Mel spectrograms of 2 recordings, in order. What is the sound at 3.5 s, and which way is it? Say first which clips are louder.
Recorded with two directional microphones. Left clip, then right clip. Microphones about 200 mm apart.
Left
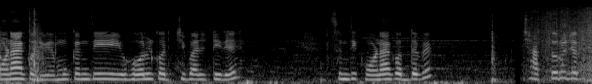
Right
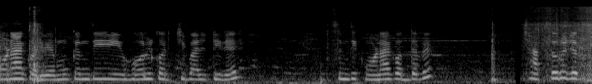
Speech: left 5 dB; 60° left (ahead or behind).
